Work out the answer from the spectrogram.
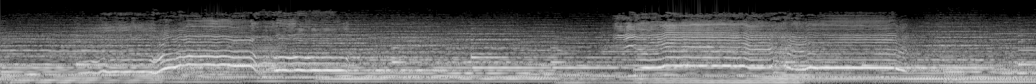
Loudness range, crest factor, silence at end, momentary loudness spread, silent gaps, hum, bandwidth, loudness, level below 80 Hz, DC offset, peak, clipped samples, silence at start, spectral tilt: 3 LU; 10 dB; 0 s; 5 LU; none; none; 13 kHz; -10 LUFS; -38 dBFS; under 0.1%; 0 dBFS; 0.1%; 0 s; -4 dB/octave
